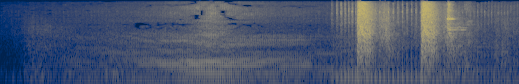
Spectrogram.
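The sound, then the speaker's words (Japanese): A low droning rumble builds for a few seconds, then two loud, sharp gunshots, fired suddenly at a group, ring out about a second apart, each with a brief ringing tail. “大丈夫かああ、水筒に穴が開いただけだ畜生憲兵だらけじゃねえか一体何が起きてるってんだあいつら突然撃ってきやがって”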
